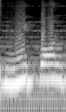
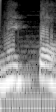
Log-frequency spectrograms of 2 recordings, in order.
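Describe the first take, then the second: First: It is said the way an English reader would. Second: It is said with a native Japanese pronunciation. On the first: The speaker calls it wrong. "इसे निप्पॉन करके प्रोनाउंस करोगे" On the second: The speaker calls it right. "इसकी असली pronunciation निप्पो है, जो कि जापानीज़ में होती है"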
